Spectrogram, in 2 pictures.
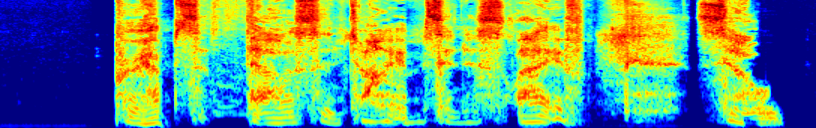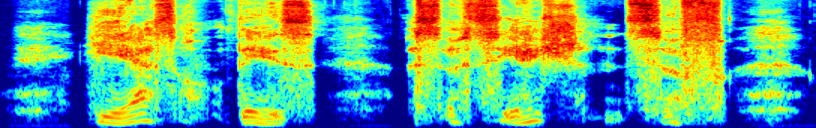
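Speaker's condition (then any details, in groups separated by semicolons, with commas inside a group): Abductor spasmodic dysphonia; two damaging surgeries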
